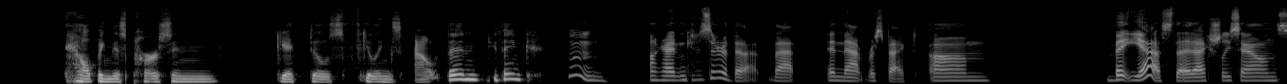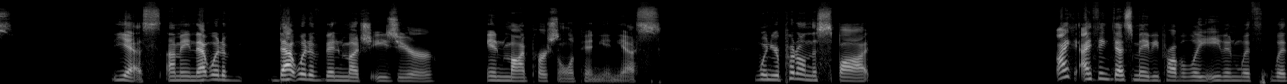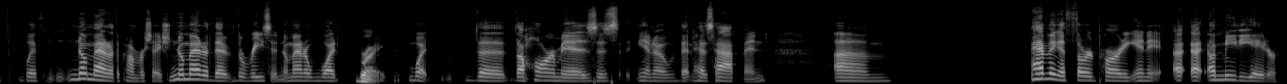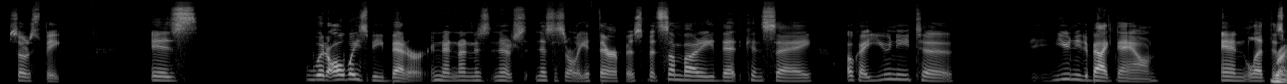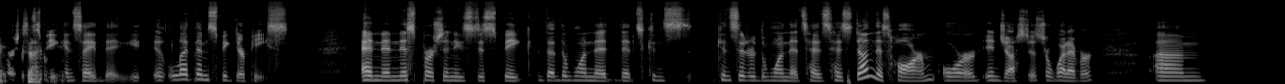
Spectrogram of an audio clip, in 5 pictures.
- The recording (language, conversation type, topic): English, unstructured, Does talking about feelings help mental health?
- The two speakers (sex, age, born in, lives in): female, 55-59, United States, United States; male, 40-44, United States, United States
- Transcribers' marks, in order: other background noise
